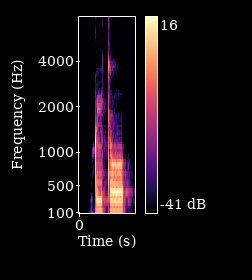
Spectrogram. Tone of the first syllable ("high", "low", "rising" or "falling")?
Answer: high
